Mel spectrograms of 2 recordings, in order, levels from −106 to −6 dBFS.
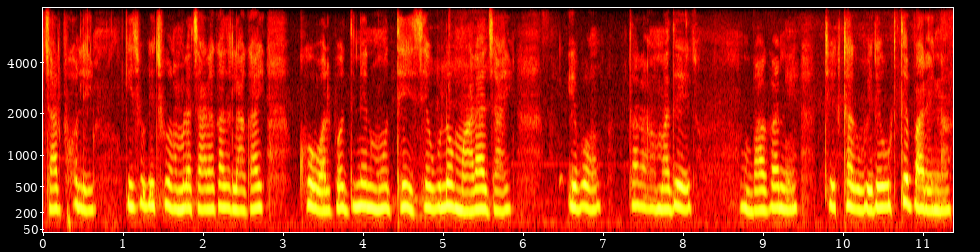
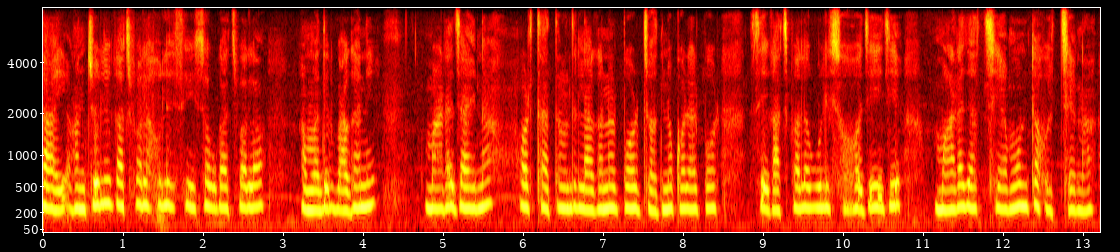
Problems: none marked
